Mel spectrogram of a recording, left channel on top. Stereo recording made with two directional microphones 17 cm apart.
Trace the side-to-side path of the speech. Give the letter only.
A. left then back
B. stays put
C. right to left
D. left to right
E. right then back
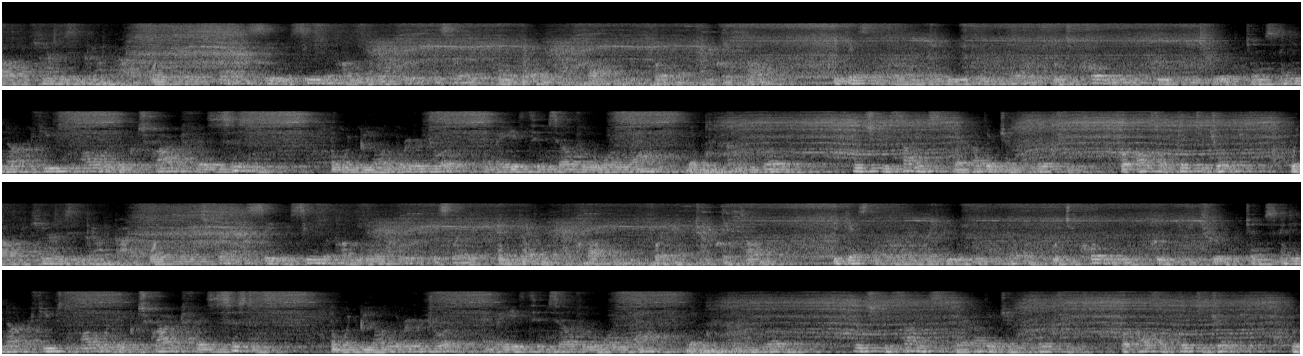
C.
